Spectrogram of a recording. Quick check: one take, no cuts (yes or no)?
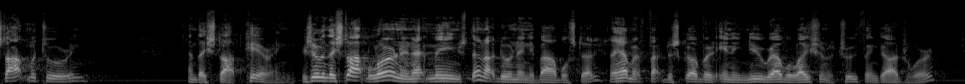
no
